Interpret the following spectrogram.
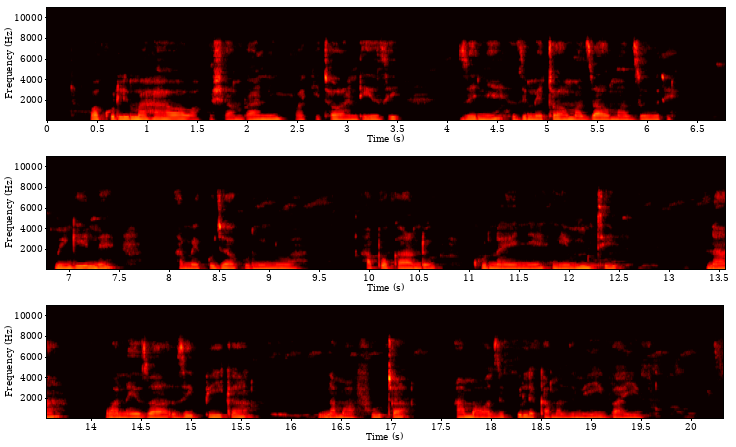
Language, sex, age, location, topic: Swahili, female, 18-24, Kisumu, agriculture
